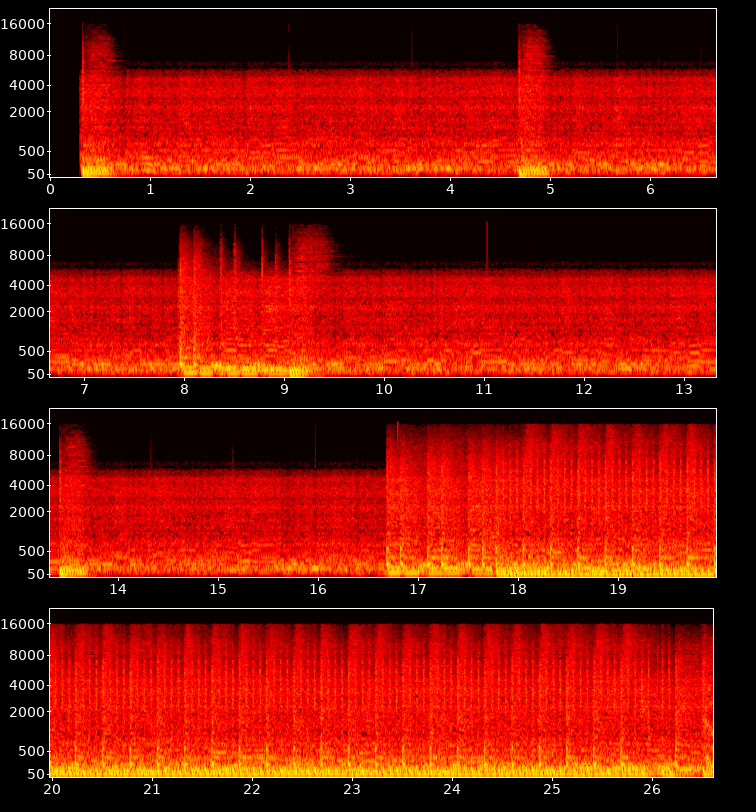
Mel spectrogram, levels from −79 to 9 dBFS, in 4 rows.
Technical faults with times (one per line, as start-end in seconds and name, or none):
0.33-26.26 word clock ticks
